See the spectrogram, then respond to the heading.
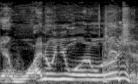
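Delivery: very high, play-acted, indignant, pissed-off tone. Retelling his reaction to refusing a cartoon, imitating him pissed off. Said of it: "he gets all like pissed off".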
